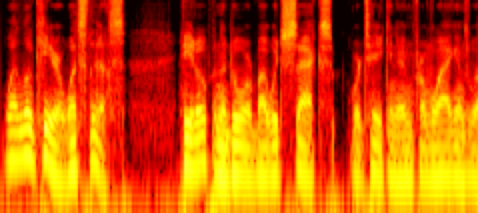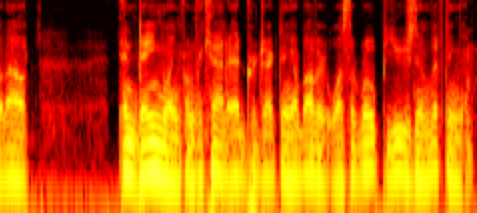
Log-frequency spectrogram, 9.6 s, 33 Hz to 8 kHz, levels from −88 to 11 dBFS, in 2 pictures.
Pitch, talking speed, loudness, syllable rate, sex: 90 Hz, 220 wpm, -16 LUFS, 6.2 syllables/s, male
